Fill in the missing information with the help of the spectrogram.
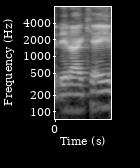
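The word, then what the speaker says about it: Didache: Some people pronounce it a Did I K, but I say Did I Cheat because that's how it's spelled to me.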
